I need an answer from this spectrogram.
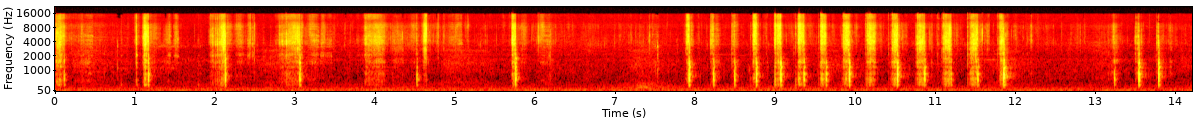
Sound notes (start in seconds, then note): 0.9 chopping sound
